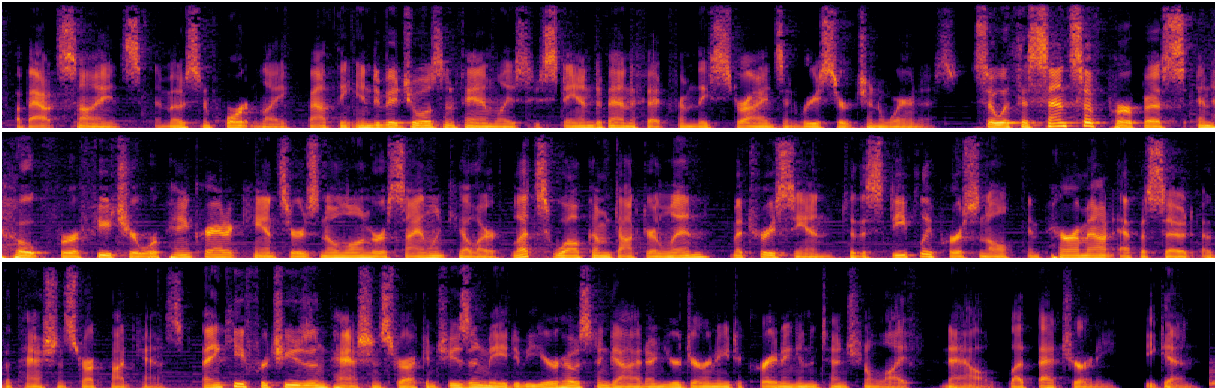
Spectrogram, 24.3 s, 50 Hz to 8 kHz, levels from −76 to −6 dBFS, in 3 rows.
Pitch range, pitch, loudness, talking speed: 85-115 Hz, 95 Hz, -21 LUFS, 215 wpm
